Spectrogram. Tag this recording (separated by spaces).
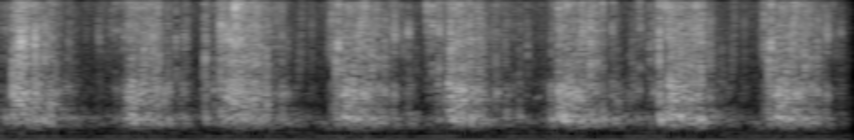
steps march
